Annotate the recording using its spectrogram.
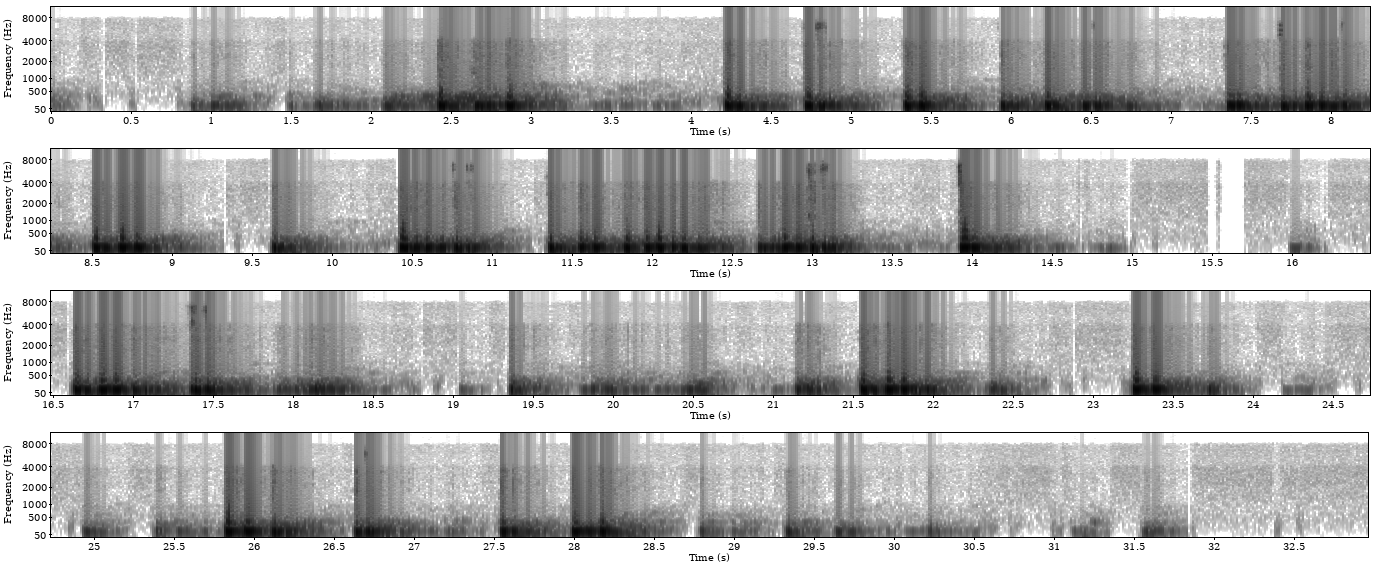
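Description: Keyboard typing picked up by the microphone as irregular runs of dull thuds and sharp clicks, in bursts of a second or so with short pauses between them.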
